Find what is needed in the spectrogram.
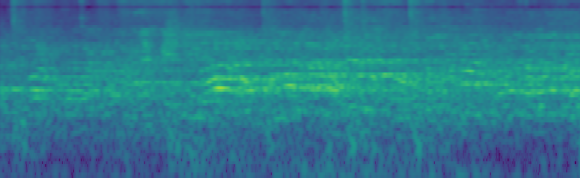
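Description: Indistinct overlapping voices and chatter echoing in a large hall.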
